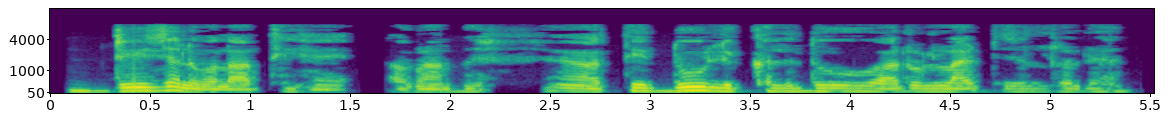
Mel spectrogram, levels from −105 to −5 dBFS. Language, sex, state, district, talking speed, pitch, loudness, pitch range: Maithili, male, Bihar, Samastipur, 175 wpm, 115 Hz, -18 LUFS, 115-125 Hz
